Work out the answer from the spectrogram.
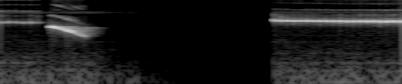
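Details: Common iora cage bird on a training recording, very vocal: a steady trilled whistle, then a short downward-slurred whistle, a pause, and a long buzzy trilled whistle held evenly.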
